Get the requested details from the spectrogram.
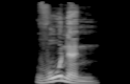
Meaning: gerund of wohnen
- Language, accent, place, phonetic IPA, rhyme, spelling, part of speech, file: German, Germany, Berlin, [ˈvoːnən], -oːnən, Wohnen, noun, De-Wohnen.ogg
